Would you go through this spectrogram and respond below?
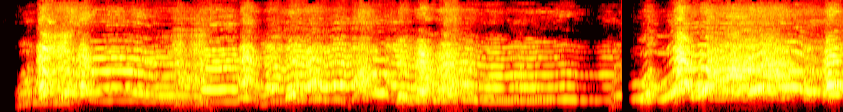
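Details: A Siberian Husky, one of three talkative pet huskies including a puppy, 'talks' back while being told off for misbehaving, in long, wavering, tuneful howls that bend up and down in pitch.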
